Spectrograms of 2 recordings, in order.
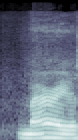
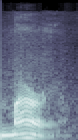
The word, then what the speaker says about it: Mario: you say it wrong because Mario says his own name Mario it's me Mario yeah see now you're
